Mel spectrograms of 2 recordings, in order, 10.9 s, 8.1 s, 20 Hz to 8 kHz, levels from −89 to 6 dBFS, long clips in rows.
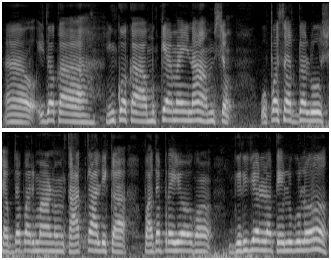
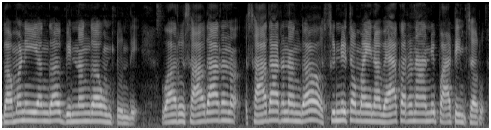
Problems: background sounds at intervals, background conversations at intervals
